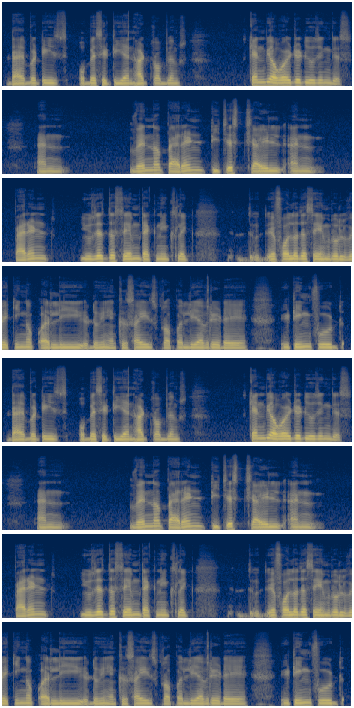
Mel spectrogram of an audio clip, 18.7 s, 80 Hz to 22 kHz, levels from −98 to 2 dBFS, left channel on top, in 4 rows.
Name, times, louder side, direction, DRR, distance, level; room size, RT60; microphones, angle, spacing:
voice 1, 0.0-2.4 3.3-4.6 5.1-5.5 6.4-8.9 9.5-10.0 10.4-12.1 12.5-18.5, equal, 5° right, 2.2 m, -26 dB
open air
head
